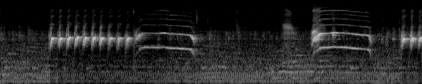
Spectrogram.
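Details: A tame pet greater green leafbird sings energetically: a rapid pulsed trill, then two long ringing whistles with falling ends separated by a quiet gap, and the trill starting again at the close.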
